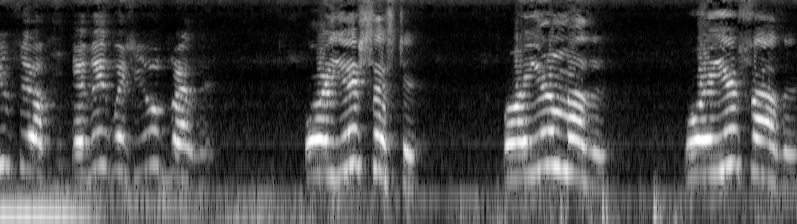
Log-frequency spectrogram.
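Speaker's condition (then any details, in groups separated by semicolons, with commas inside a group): Cerebral palsy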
